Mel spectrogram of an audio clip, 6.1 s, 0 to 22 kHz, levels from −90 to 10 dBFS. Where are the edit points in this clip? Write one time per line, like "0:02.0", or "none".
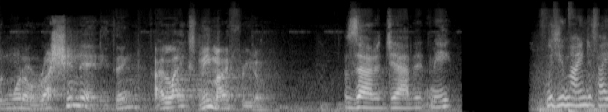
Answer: none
